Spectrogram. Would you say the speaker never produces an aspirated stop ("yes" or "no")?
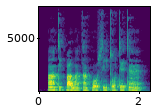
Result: yes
